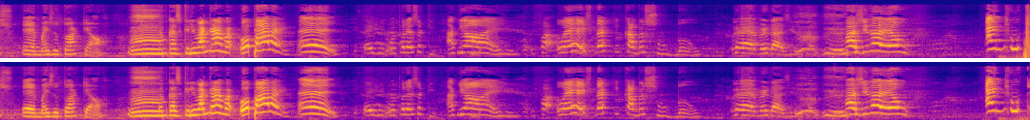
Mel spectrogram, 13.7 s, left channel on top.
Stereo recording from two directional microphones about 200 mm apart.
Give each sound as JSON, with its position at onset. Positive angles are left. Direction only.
{"t": 0.0, "sound": "a child's voice", "side_deg": 0}
{"t": 2.0, "sound": "a child's voice", "side_deg": 10}
{"t": 3.9, "sound": "babbling", "side_deg": -25}
{"t": 4.9, "sound": "a child's voice", "side_deg": 15}
{"t": 5.9, "sound": "a child's voice", "side_deg": -5}
{"t": 9.7, "sound": "a child's voice", "side_deg": -5}
{"t": 10.2, "sound": "a child's voice", "side_deg": 15}
{"t": 11.3, "sound": "a child's voice", "side_deg": -5}
{"t": 13.1, "sound": "a sound", "side_deg": -10}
